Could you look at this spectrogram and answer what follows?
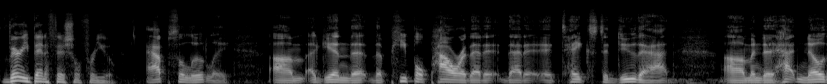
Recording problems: abrupt cut into speech; at the end

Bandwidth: 14.5 kHz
